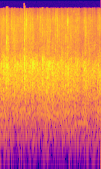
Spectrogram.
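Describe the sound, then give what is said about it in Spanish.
An audience at a church service applauds with dense, steady clapping that holds at an even level throughout. The clapping is fairly faint and has no break. “Dale un aplauso al que vive.”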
